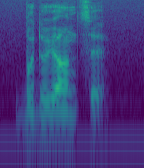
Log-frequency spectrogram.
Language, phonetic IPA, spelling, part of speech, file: Polish, [ˌbuduˈjɔ̃nt͡sɨ], budujący, adjective / verb, Pl-budujący.ogg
